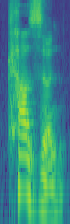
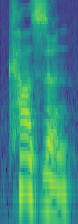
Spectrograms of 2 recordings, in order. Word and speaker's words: cousin: be with an a cousin cousin cousin remember that stress is on the first syllable so it's stronger more power on that first syllable cut as in cousin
